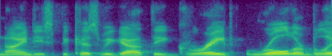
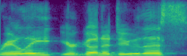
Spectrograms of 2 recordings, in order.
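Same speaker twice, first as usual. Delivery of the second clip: higher-pitched mock yell; 6 semitones higher than usual. Retelling a basketball game with kids at the park: imitating own past yell. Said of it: "I just yelled".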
